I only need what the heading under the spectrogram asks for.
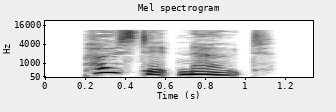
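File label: "humor", British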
